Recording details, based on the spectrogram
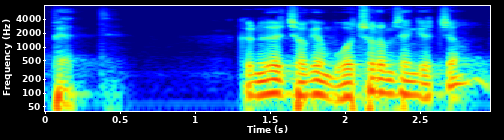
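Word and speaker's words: ב: 자, 히브리어 발음으로는 저 단어가 베트입니다. 베트.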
